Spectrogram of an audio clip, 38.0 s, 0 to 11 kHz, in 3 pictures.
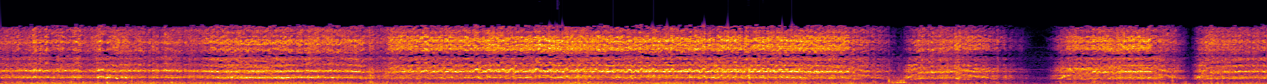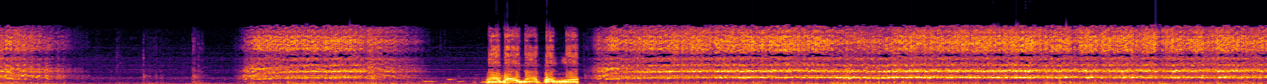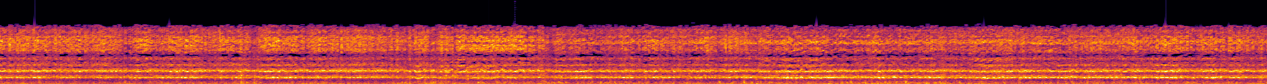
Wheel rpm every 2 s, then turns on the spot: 240, 220, 200, 200, 110, 110, 90, 50, 80, 110, 230, 230, 230, 230, 230, 220, 230, 230, 230.
none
